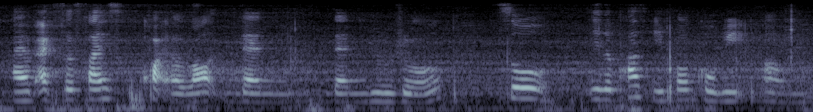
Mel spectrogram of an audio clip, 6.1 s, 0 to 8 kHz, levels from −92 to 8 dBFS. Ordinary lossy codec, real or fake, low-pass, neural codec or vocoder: none; real; 7.2 kHz; none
